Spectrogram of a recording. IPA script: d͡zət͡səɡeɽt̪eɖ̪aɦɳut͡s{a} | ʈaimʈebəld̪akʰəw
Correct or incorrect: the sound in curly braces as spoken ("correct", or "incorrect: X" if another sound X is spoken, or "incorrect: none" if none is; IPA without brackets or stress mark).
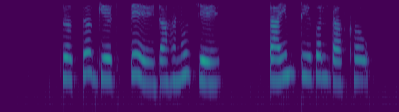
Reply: incorrect: e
